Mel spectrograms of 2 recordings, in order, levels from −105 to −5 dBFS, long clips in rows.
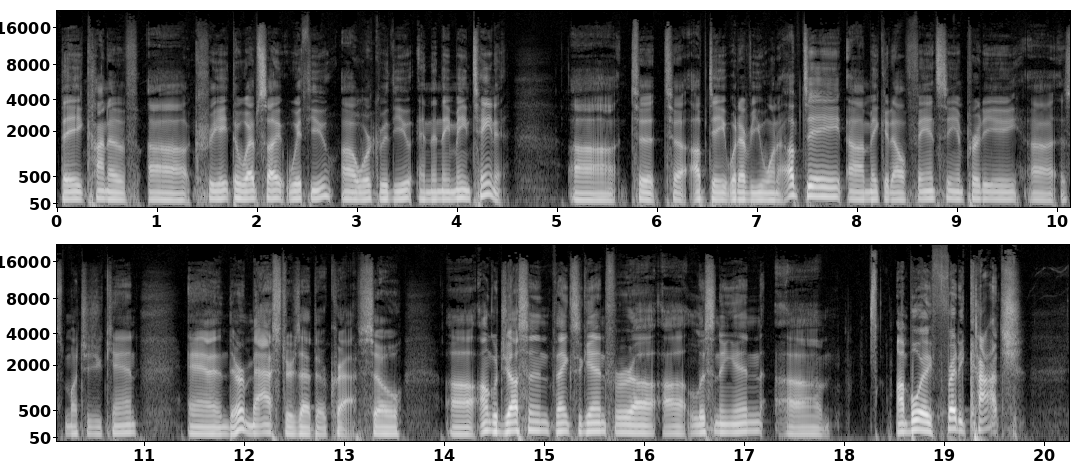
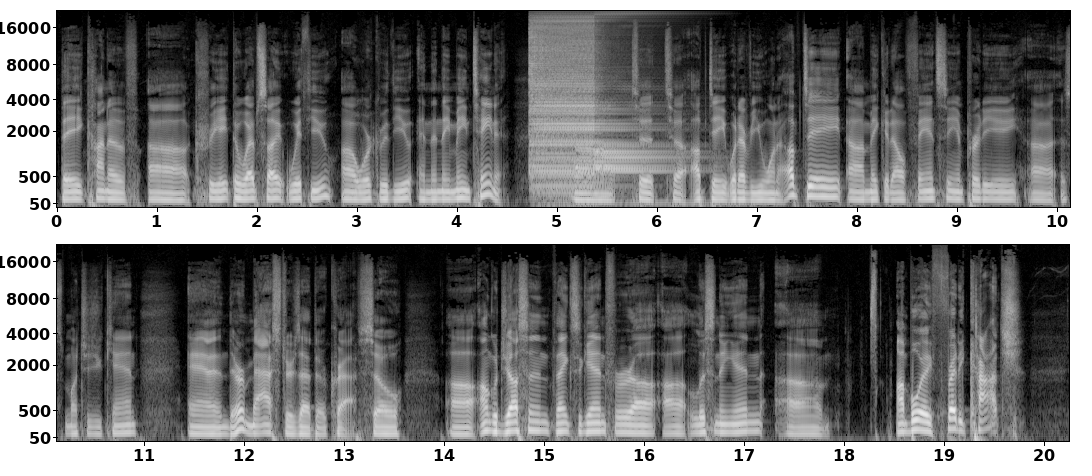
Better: first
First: none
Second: alarm; loud; from 4.5 to 6.5 s; peak 5 dB above the speech

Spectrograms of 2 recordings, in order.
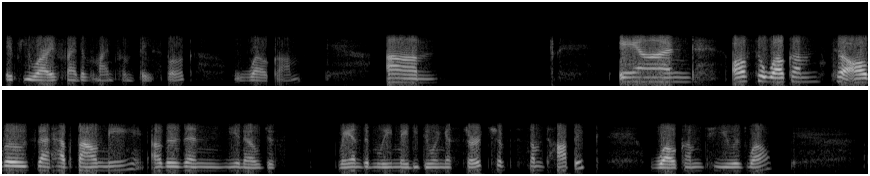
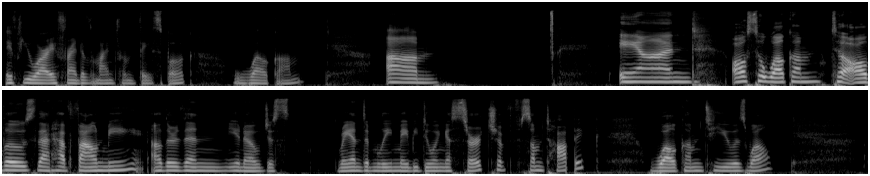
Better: second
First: phone-call audio; poor line; nothing above 4 kHz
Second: none

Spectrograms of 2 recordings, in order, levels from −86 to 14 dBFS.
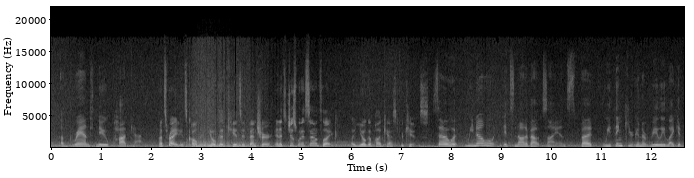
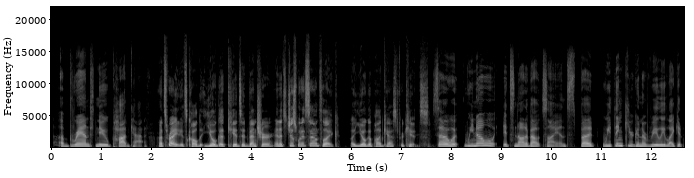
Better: second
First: wind noise on the microphone; occasional gusts; 10 dB below the speech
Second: none

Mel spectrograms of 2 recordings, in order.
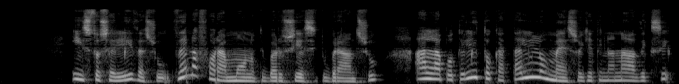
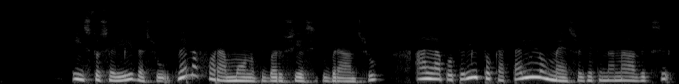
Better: first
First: none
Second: muffled; very; fading above 1 kHz

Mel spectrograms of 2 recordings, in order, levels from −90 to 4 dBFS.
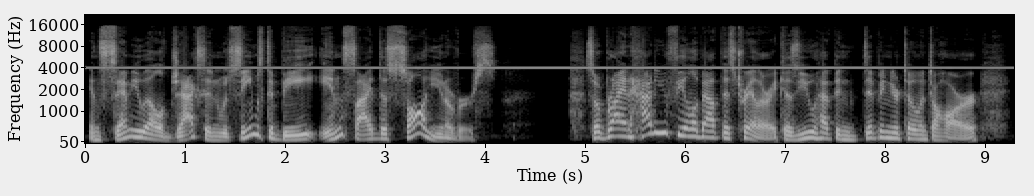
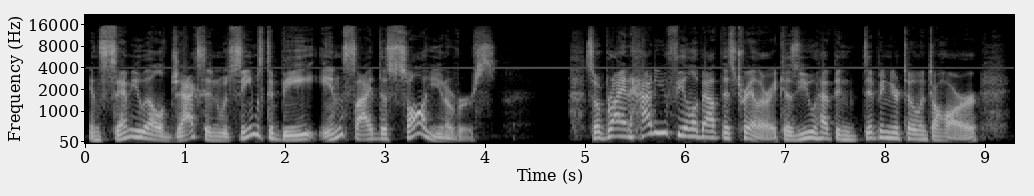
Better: second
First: high-pitched whine; loud; throughout; 4 kHz, 9 dB below the speech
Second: high-pitched whine; faint; throughout; 4 kHz, 30 dB below the speech

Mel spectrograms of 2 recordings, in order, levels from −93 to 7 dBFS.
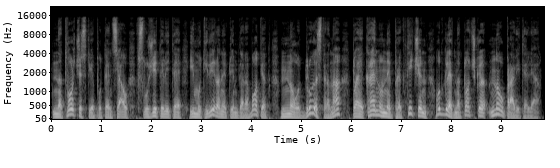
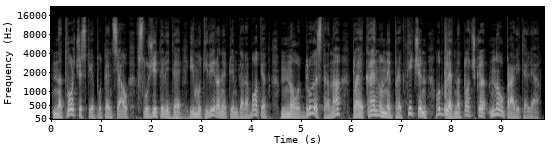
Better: first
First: none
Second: door banging; faint; at 2.5 s; peak 10 dB below the speech // door banging; noticeable; at 8 s; peak 5 dB below the speech

